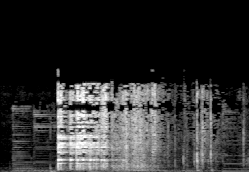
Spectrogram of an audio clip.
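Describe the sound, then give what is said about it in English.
Chocolate pieces tumble into the metal top pan of a double boiler set over water kept at a low boil, a bright clattering burst of clinks and rattles that settles into lighter scattered clinks, with no talk. “Get the top pan on, and now we're going to get our chocolate added in.”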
